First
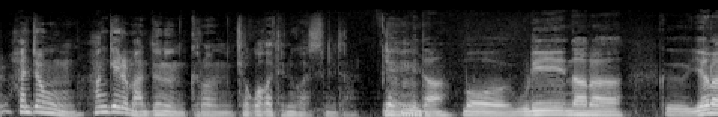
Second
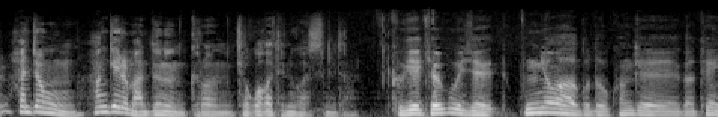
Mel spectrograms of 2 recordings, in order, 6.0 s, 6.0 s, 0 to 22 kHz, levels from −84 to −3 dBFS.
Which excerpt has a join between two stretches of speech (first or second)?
first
